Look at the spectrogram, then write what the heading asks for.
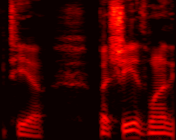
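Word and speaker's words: Pattillo: her name is Melba Patillo. I believe that's the way it's pronounced, Patillo.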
